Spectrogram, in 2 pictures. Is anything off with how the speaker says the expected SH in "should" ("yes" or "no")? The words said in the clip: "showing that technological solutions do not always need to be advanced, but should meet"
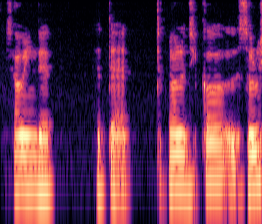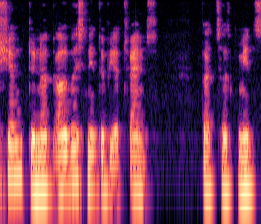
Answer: yes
